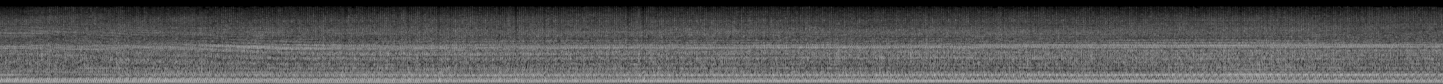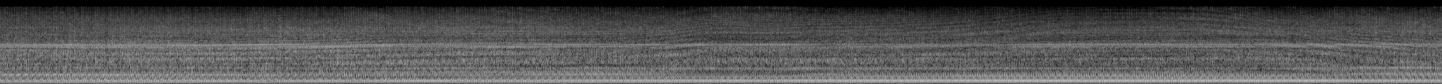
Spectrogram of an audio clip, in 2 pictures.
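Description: Mitsubishi Lancer Evolution VIII's freshly rebuilt turbocharged 4G63 four-cylinder engine idling steadily on its first run after the rebuild, its pitch stepping up slightly about four seconds in.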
